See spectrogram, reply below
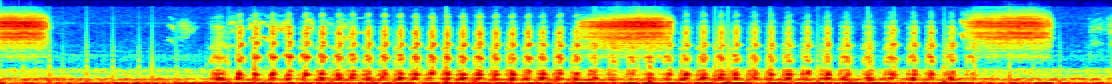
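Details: Barn owl nestlings at feeding time on a live nest camera in Israel: hissing screeches open and close a long, rapid, regular ticking chitter lasting about four seconds.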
